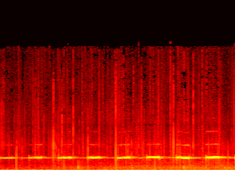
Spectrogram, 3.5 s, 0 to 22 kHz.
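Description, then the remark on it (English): A satellite radio signal from 560 miles above the Earth: a steady run of short, high-pitched beeps at one unchanging pitch, repeating evenly over a hissing, crackling background of static. “Then the antennas shoot forth, and like the cry of a newborn babe, a tiny voice is heard from the vastness of space, 560 miles above the Earth.”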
